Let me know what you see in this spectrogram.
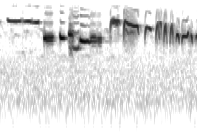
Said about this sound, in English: European robins in noisier environments tend to sing at night. The finding suggests that these robins experience nighttime as the best time to have their voice heard by potential mates and rivals after the day's hustle and bustle.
